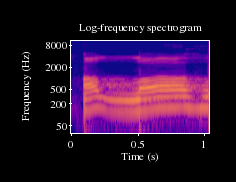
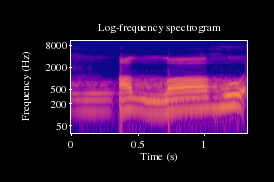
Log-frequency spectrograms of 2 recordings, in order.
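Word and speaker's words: الله: আল্লাহ শব্দের উপরে খাড়া জবর আছে। আমরা অনেকে আল্লাহ বলি, আল্লাহ বলা যাবে না, কারণ আল্লাহ শব্দে ডানের অক্ষরে জবর বা পেশ থাকলে আল্লাহ পুর করে পড়তে হয়, আর জের থাকলে বারিক করে পড়তে হয়। এখানে আল্লাহ শব্দের ডানের অক্ষরে জবর আছে, সুতরাং লহ পুর করে পড়তে হবে।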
